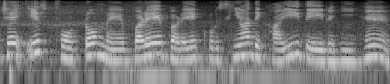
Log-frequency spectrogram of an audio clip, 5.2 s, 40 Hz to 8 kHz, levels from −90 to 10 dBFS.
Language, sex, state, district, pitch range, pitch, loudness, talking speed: Hindi, female, Madhya Pradesh, Katni, 185-250 Hz, 210 Hz, -16 LUFS, 125 wpm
